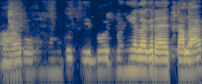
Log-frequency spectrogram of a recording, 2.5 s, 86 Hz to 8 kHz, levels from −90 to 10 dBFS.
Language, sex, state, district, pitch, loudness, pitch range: Hindi, male, Uttar Pradesh, Deoria, 160 Hz, -18 LUFS, 160-175 Hz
